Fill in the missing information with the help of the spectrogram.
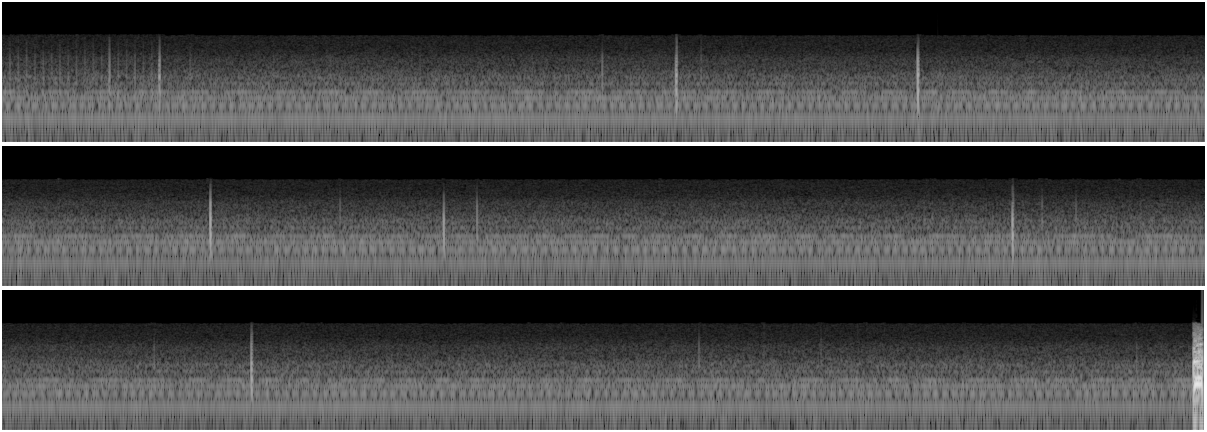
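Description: Steady electrical hum of several held pitches with about seven scattered clicks: the background noise of an old newsreel film's sound track, with no music or speech on it.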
